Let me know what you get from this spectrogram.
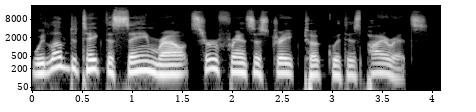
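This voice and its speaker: A man's voice: a little high, expressive, unhurried, clean tone, no echo, clean studio sound. A man voicing a polite adult traveler who loves history, speaking courteously.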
